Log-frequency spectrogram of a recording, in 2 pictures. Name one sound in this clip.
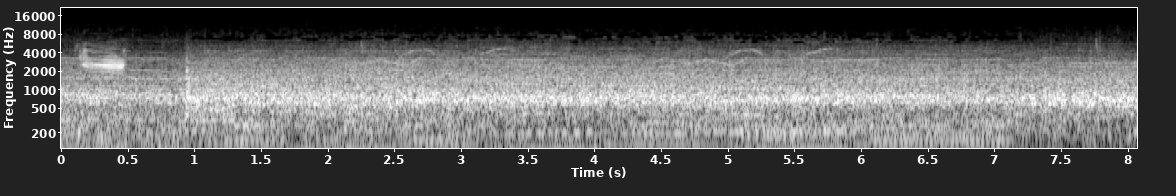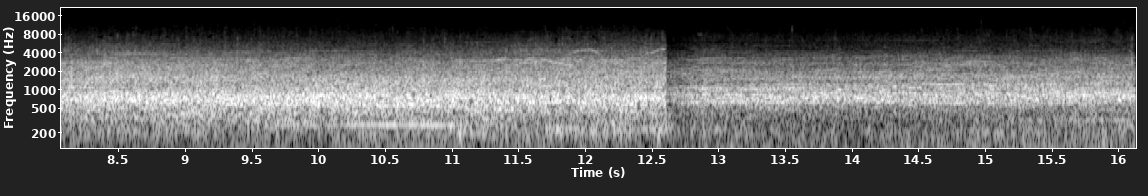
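A large crowd roars steadily in a big stadium.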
